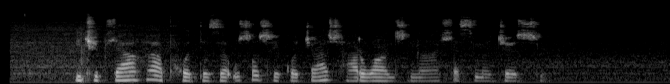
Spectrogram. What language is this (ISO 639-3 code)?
kbd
